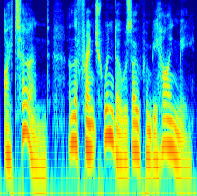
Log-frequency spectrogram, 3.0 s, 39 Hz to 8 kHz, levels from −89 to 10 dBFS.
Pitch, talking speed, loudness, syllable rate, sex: 130 Hz, 205 wpm, -20 LUFS, 5.5 syllables/s, male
